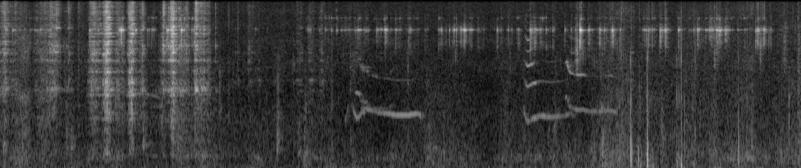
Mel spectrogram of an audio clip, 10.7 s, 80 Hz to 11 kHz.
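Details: Persian kittens in Srinagar, Kashmir, recorded 18 February 2019; several short wavering meows around the middle, with a steady high whine, clattering noise and faint music.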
